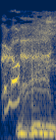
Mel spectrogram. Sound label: voice fun creature small mutant voice emotes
